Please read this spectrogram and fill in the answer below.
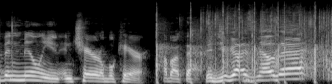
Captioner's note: clapping; audience applauding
